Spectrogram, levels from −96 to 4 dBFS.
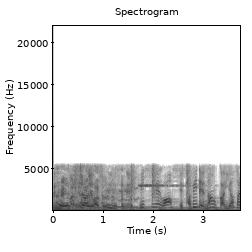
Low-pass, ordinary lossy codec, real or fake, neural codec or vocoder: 5.4 kHz; none; real; none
